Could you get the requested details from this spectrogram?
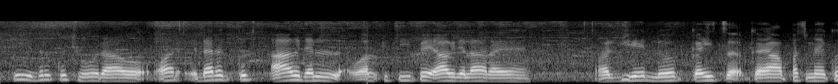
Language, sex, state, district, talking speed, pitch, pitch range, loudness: Hindi, female, Uttar Pradesh, Jalaun, 195 wpm, 175 Hz, 160-190 Hz, -15 LUFS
